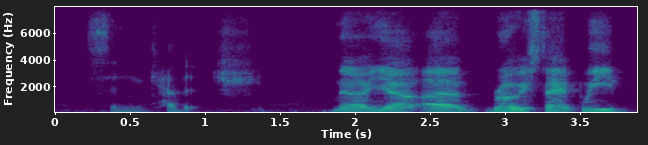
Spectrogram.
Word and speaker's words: Sienkiewicz: I learned that here, how to pronounce his name. Sienkiewicz.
